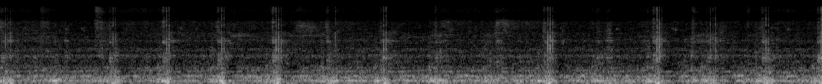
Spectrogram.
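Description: Footsteps at a steady walking pace, about two a second, over a steady low mechanical hum.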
